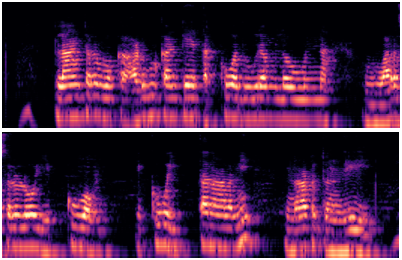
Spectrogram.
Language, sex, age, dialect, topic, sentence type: Telugu, male, 18-24, Southern, agriculture, statement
